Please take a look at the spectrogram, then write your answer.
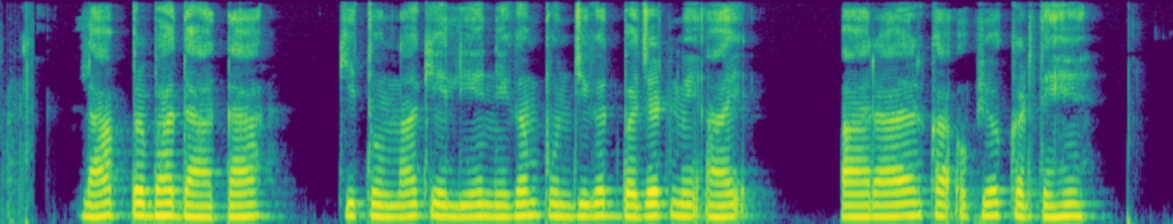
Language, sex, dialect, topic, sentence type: Hindi, male, Garhwali, banking, statement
